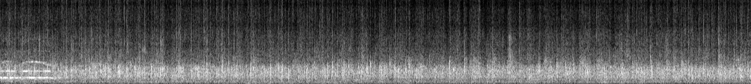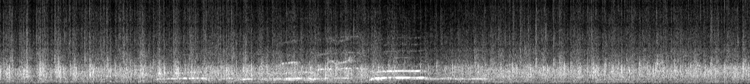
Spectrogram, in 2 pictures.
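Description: Audience applauding: dense, steady clapping from a full hall. A few voices call out above it near the start and again about two-thirds of the way through.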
